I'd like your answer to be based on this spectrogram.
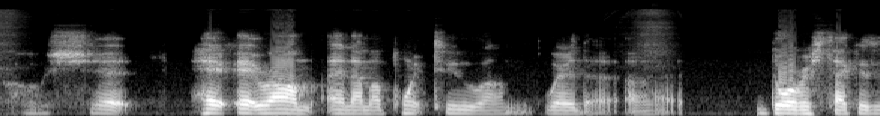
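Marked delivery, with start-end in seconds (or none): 0.2-2.1 slow, half-whispered stage whisper. A player, in character, quietly gets Rom's attention: half-whispering under breath. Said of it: "whisper under my breath".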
